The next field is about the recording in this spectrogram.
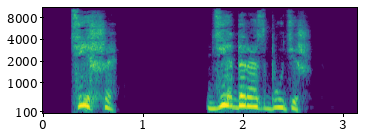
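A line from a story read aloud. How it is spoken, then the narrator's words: Angry mother's hushed scolding. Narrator (Russian): сердито сказала мать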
